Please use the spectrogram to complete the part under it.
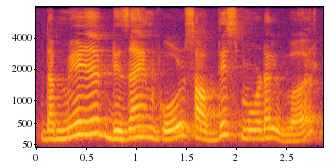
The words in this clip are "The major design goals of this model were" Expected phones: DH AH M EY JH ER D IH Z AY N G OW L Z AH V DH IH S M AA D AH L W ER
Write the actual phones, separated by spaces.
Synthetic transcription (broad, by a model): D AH M EY JH ER D IH Z AY N G OW L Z AH V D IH S M AA D AH L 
